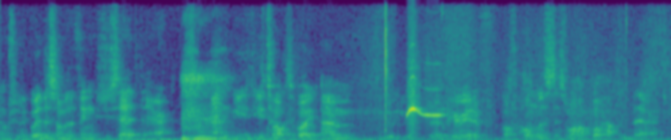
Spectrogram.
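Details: Adult male interviewer; normal speech.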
